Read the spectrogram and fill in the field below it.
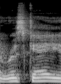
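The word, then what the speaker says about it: risqué: What's the difference between risky and risque? Pronunciation. – Well, it's spelled different too. – Is it really? – Yeah, risque is RISQUE.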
